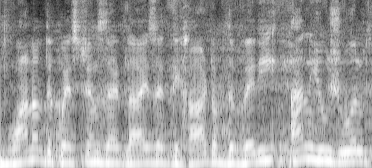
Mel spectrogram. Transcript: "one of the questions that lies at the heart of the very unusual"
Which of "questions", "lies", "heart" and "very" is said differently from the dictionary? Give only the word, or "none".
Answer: none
